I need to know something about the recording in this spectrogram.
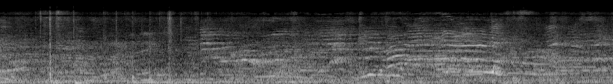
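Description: Many children's voices overlapping at play in a large indoor soft play hall: shouts and squeals with no clear words.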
